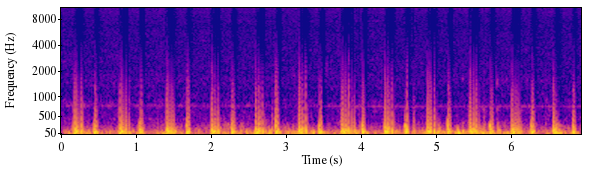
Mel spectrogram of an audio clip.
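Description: Steady paired low thumps at about 105 beats a minute, with a faint hum behind. A regular heartbeat.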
